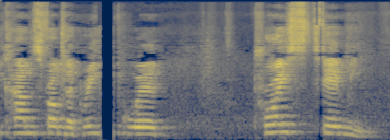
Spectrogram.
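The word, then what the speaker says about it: προΐστημι: So the Greek word for over you comes from the Greek word proistemi. Proistemi. That's how you say it.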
